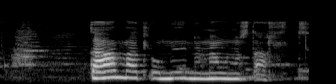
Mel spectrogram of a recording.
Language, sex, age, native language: Icelandic, male, 9, Icelandic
